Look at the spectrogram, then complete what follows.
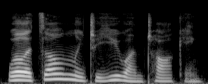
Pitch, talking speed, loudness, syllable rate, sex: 175 Hz, 200 wpm, -18 LUFS, 4.7 syllables/s, female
